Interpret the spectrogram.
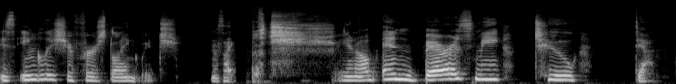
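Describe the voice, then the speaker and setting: Delivered at a fairly slow pace with long, frequent pauses, the voice has an animated tone and ordinary pitch variation. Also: woman, medium pitch for a woman. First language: not English. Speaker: intuitive guide and author. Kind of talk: online course lesson. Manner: animated storytelling.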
